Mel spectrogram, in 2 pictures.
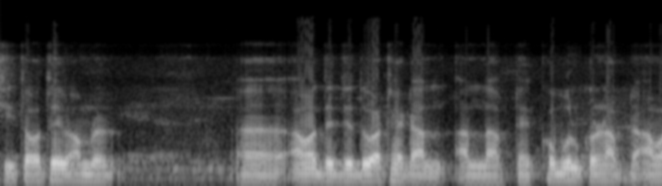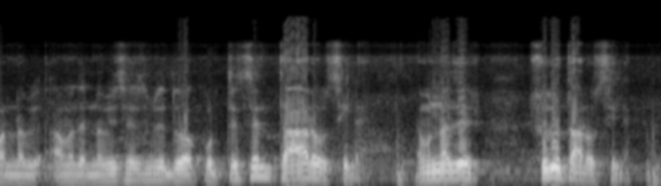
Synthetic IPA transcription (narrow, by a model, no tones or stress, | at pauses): it̪ɔt̪ʰeamɾa | a̰mad̪eɾd͡ʑed̪uaʈʰajʈaaa̰lːaapnekobulkɔɾenapnḛa̰maɾnbia̰mad̪eɾnobiʃasomd͡ʑed̪uakoɾt̪et͡ɕʰent̪aɾot͡ɕʰila̰e | ɛboŋnad͡ʑeɾ | ʃud̪ʱut̪aɾot͡ɕʰḭla̰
